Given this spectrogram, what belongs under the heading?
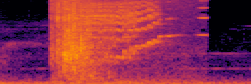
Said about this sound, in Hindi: जैसे ही उसने घर का दरवाजा खोला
